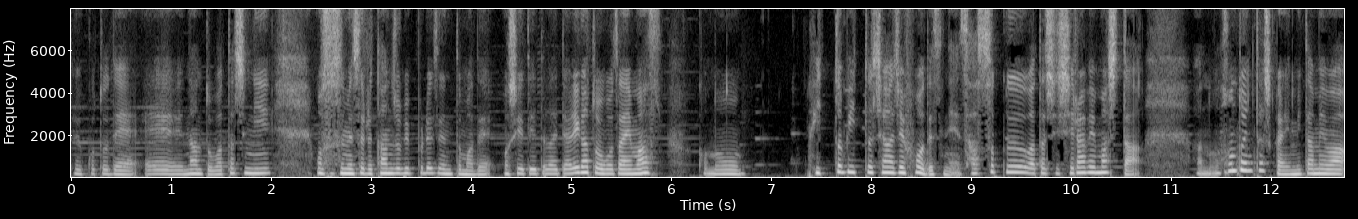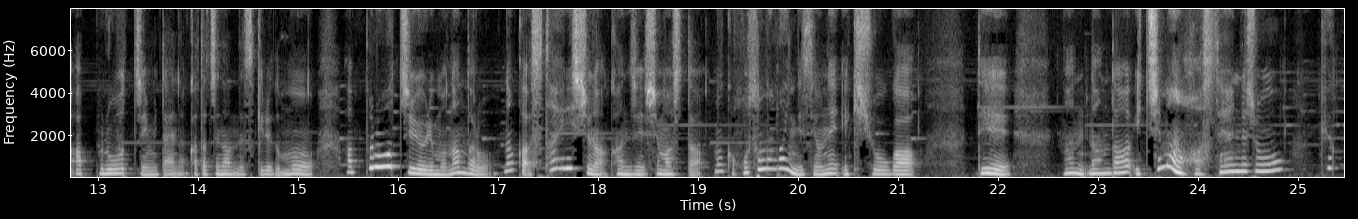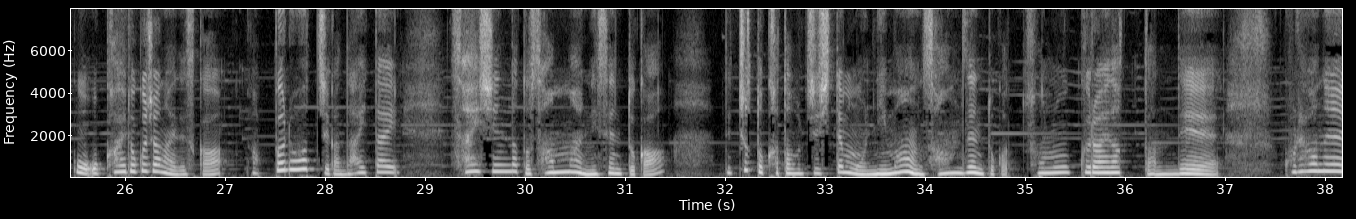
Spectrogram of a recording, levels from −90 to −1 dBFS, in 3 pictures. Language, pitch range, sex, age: Japanese, 190-260 Hz, female, 20-39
